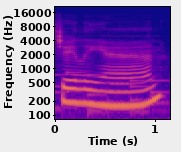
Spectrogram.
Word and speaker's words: Jaliane: Hey, it's Jaliane, rhymes with Alien.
